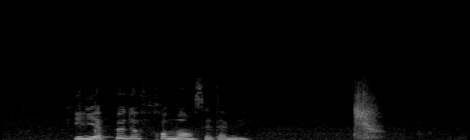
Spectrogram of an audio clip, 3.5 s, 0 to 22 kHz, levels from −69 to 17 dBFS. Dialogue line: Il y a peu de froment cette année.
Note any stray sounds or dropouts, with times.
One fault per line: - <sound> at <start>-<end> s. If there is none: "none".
- sneeze at 2.6-2.9 s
